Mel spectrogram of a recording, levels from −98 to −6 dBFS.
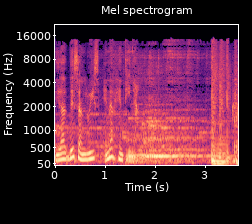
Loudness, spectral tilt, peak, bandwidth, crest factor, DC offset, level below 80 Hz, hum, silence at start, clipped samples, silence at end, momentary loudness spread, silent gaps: -14 LUFS; -6 dB/octave; -2 dBFS; 15 kHz; 12 dB; under 0.1%; -26 dBFS; none; 0 s; under 0.1%; 0 s; 8 LU; none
